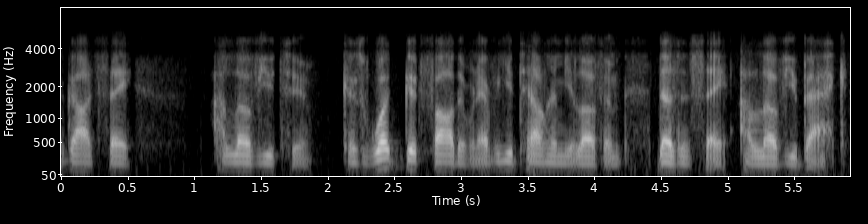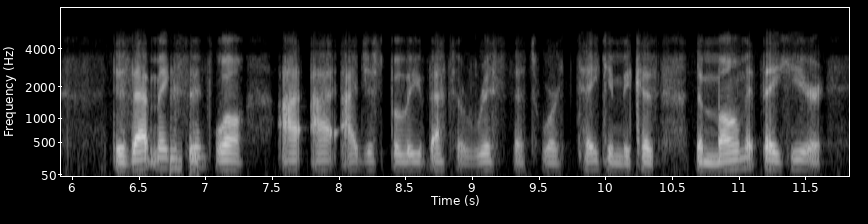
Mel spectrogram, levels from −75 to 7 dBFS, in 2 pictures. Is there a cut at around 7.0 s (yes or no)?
yes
